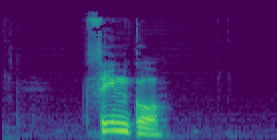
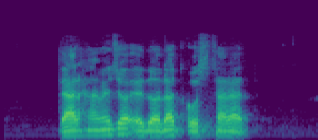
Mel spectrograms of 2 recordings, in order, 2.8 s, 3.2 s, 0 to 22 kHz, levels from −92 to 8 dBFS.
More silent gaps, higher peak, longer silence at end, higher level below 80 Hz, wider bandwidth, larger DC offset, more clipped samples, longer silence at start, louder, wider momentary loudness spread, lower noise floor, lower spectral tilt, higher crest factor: neither; about the same, -2 dBFS vs -4 dBFS; first, 1.15 s vs 0.7 s; about the same, -56 dBFS vs -56 dBFS; first, 15 kHz vs 8.8 kHz; neither; neither; first, 0.9 s vs 0.6 s; first, -15 LUFS vs -21 LUFS; first, 12 LU vs 7 LU; second, -66 dBFS vs -76 dBFS; about the same, -7.5 dB/octave vs -6.5 dB/octave; about the same, 18 dB vs 20 dB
